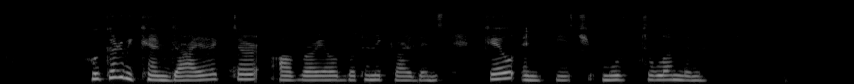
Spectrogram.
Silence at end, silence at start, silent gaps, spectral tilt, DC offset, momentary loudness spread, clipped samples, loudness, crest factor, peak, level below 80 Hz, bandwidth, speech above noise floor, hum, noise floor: 1.5 s; 0.9 s; none; -6 dB/octave; under 0.1%; 11 LU; under 0.1%; -39 LUFS; 18 dB; -22 dBFS; -84 dBFS; 11.5 kHz; 40 dB; none; -78 dBFS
